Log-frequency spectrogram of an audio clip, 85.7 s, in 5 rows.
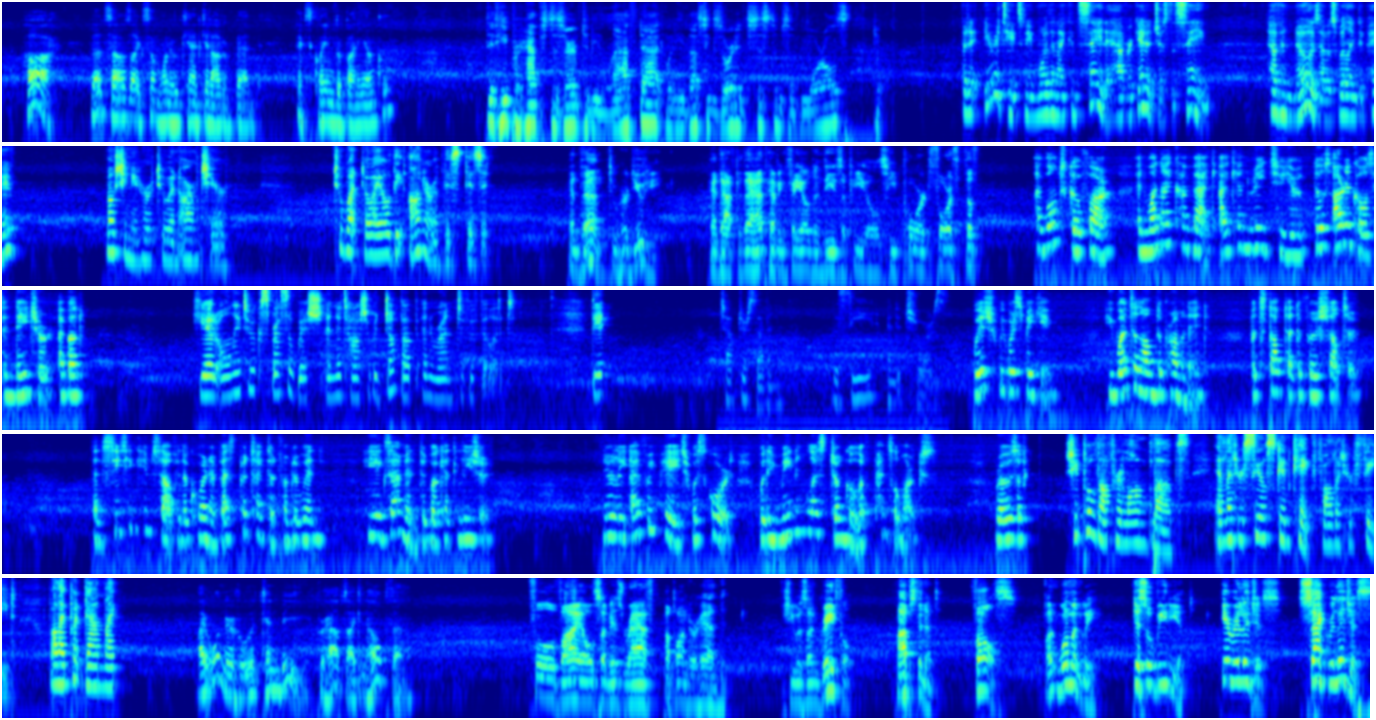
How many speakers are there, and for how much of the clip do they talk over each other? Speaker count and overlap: eight, no overlap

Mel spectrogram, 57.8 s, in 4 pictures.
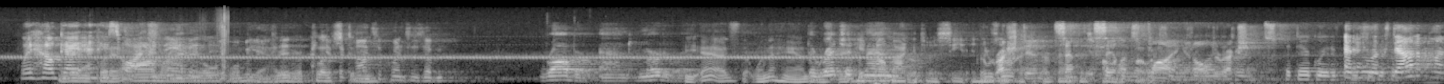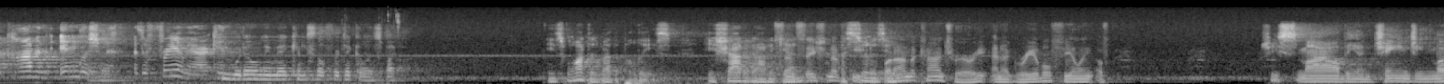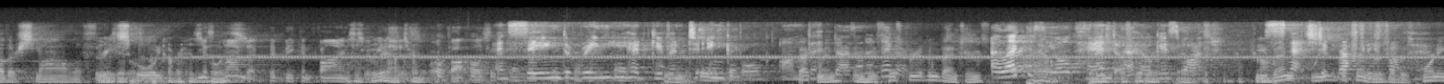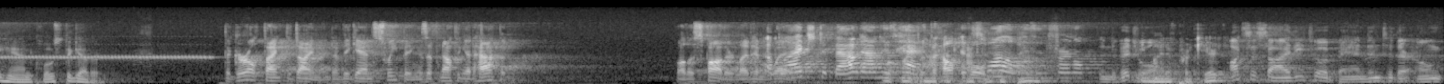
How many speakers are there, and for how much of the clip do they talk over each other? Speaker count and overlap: nine, about 53%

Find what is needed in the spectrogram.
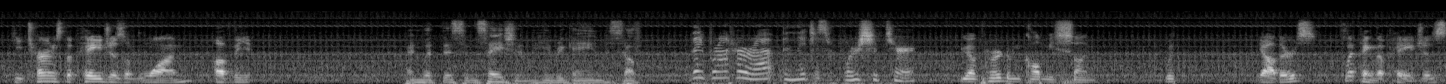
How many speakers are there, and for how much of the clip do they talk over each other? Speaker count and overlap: four, no overlap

